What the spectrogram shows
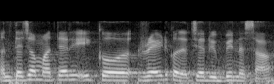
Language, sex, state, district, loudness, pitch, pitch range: Konkani, female, Goa, North and South Goa, -13 LUFS, 190 Hz, 180-205 Hz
